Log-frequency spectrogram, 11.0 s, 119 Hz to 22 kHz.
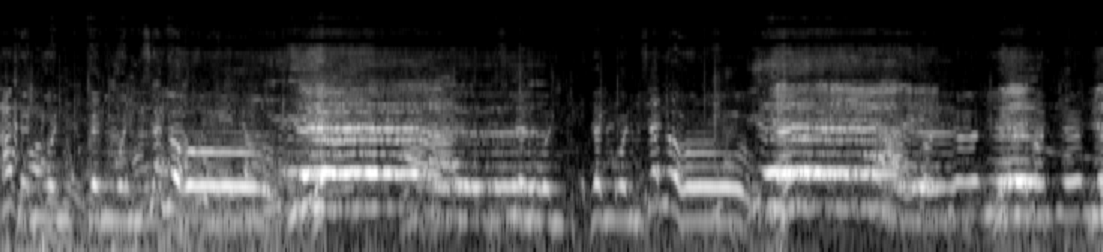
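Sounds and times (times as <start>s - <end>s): group chanting in unison: 2.8s - 5.6s, 7.3s - 11.0s.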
